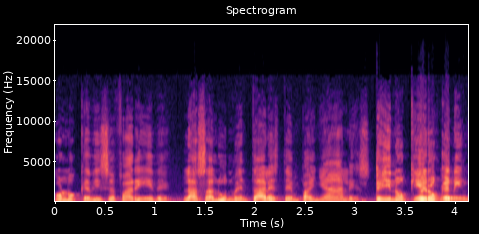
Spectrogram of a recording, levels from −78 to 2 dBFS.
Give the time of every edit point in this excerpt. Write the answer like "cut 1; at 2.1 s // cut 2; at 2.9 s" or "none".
cut 1; at 1.2 s // cut 2; at 3.2 s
